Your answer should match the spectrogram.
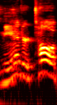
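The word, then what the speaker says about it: Neanderthal: when it was found High German made the T sound with the th and now they kind of don't unless maybe there's still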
